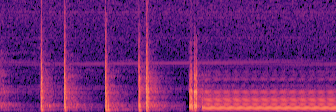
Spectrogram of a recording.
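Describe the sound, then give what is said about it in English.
A few sharp clicks and clunks on a phone line as a caller from Edmonton is lost, then a steady buzzing telephone tone sets in and holds, loud and unbroken, with no one talking. “We're having incredible telephone problems today. We have lost the caller from Edmonton.”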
